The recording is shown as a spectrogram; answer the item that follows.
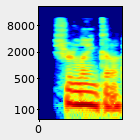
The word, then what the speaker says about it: Sri Lanka: Well, I personally, it's not as extravagant as Sharlanka. Did I say that right? Sri Lanka.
